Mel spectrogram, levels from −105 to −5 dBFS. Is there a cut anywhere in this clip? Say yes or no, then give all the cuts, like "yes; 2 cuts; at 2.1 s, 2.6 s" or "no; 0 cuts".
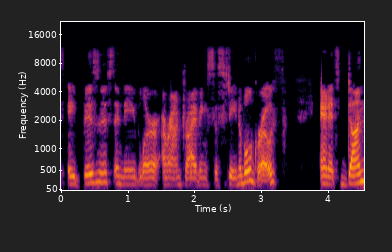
no; 0 cuts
